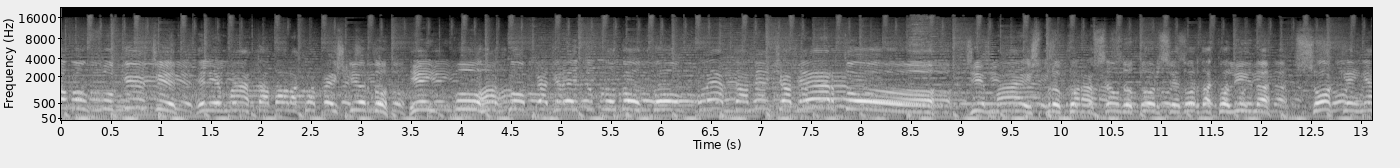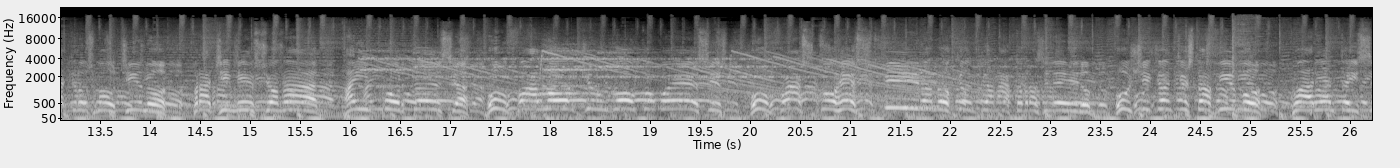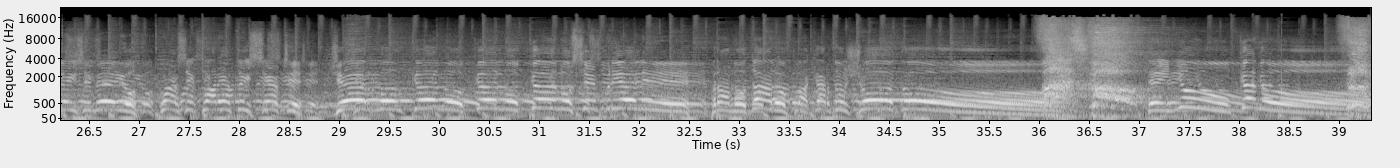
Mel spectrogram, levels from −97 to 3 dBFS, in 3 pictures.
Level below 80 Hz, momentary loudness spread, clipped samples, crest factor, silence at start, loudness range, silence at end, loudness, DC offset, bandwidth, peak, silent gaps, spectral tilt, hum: -32 dBFS; 7 LU; under 0.1%; 16 dB; 0 s; 3 LU; 0 s; -16 LUFS; 0.2%; 17.5 kHz; 0 dBFS; none; -4 dB/octave; none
